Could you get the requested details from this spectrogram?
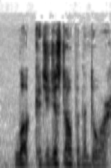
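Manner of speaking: low soft voice. Retelling what he said to a speechless man, in a lowered voice. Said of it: "I take a deep breath and I lower my voice".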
